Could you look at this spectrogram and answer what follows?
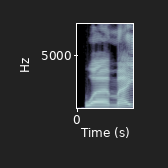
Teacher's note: ketika ditutup suaranya stabil, nggak berubah, maka dia nggak masuk hidung tandanya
